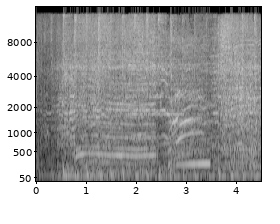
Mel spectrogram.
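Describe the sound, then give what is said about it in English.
A skidoo snowmobile carrying two riders revs loudly throughout as it chases another rider, its whining pitch climbing in two rising sweeps and holding high, with a rough mechanical rumble underneath and no voices. “Hal is now pursued by Chuck and his friend Steve, who are sharing a skidoo.”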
